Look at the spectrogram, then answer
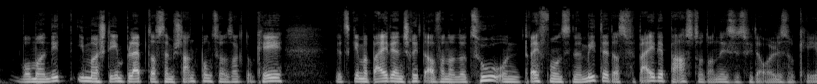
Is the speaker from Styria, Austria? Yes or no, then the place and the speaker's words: no; Zell am See, Salzburg, Austria; now in Innsbruck, Austria; Ich bin in Zell am See geboren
